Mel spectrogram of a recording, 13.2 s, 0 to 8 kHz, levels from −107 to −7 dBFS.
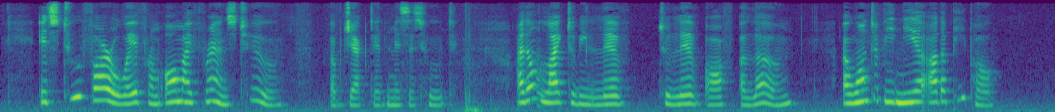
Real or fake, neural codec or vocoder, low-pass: real; none; 7.2 kHz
